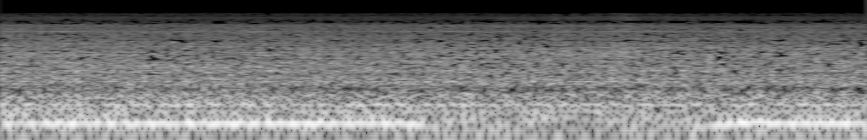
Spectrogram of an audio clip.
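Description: Dump truck's diesel engine running with a steady low rumble, heard from inside the cab.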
